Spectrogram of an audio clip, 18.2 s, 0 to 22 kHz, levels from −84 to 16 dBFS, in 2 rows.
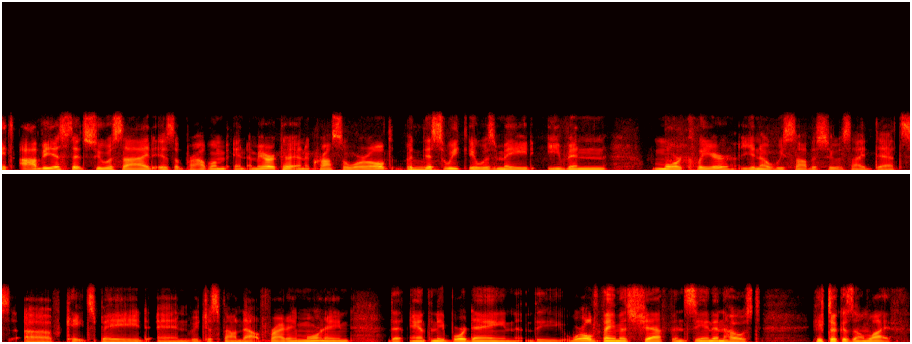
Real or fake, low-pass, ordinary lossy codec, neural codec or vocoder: real; 7.2 kHz; Opus, 32 kbps; none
